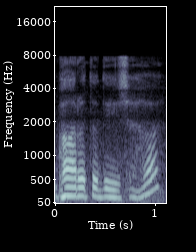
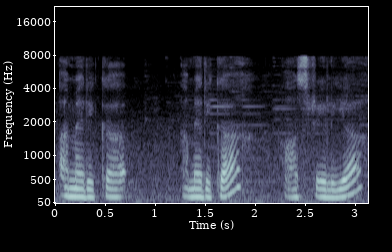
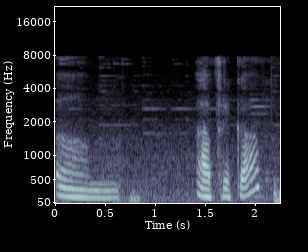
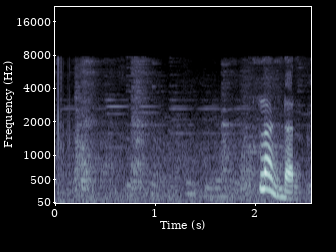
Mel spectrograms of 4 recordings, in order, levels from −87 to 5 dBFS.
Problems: constant background noise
